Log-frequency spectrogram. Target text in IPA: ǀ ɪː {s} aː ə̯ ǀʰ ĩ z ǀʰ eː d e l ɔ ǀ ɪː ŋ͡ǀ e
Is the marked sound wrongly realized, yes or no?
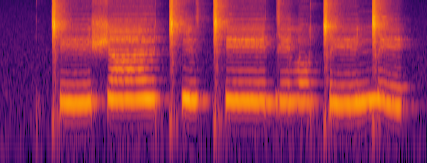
yes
